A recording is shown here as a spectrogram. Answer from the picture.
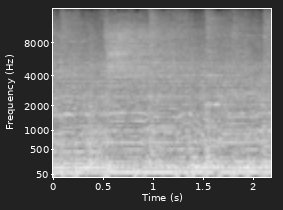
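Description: Heavy metal band playing live: electric guitar, bass guitar and a drum kit with cymbals, in a dense, steady wall of sound.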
